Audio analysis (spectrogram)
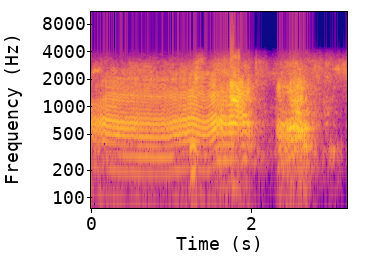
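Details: A Dobermann going mad, very excited; a long tonal whining howl with stacked harmonics, wavering and then breaking off, followed by a shorter, rougher whine.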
